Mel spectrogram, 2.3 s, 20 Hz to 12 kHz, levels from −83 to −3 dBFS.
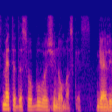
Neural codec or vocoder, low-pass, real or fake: codec, 16 kHz, 0.4 kbps, LongCat-Audio-Codec; 7.2 kHz; fake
